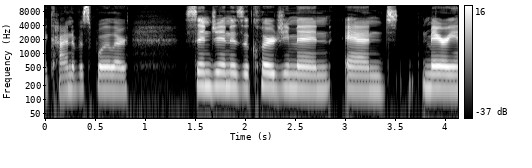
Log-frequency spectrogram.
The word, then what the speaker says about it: St. John: Now, St. John, his name is written St. John, like S-T period John, but it's pronounced St. John, and I have no idea why, but that's just how it's pronounced.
